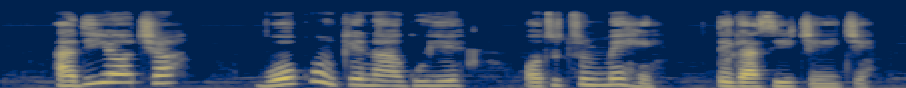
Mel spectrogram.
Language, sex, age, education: Igbo, female, 15-29, tertiary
